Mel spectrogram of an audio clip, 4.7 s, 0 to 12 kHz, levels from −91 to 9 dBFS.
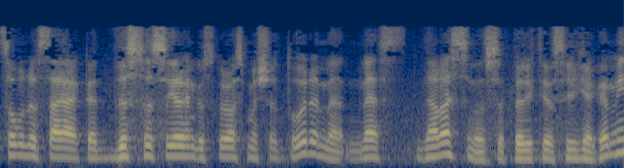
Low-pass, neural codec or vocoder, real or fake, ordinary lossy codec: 7.2 kHz; codec, 16 kHz, 0.8 kbps, ZipCodec; fake; MP3, 32 kbps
